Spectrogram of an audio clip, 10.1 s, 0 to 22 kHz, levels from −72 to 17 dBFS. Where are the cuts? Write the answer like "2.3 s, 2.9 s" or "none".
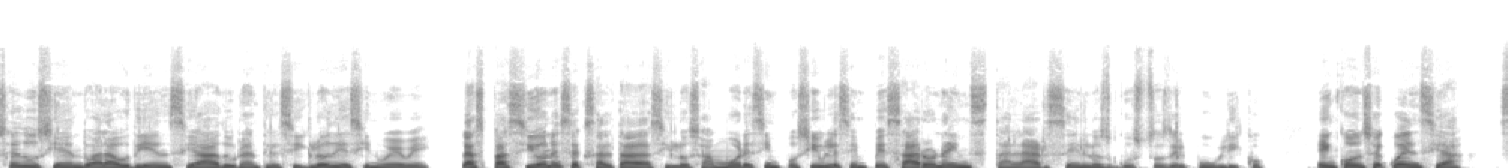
3.0 s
